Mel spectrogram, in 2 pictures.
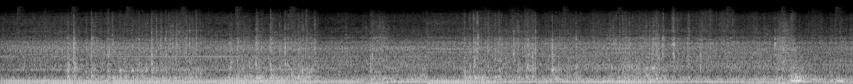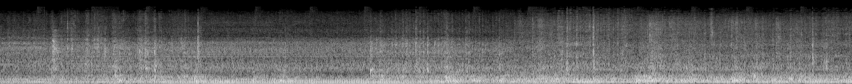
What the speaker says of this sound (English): Splitting these large logs into beautiful pieces of firewood in the white snow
